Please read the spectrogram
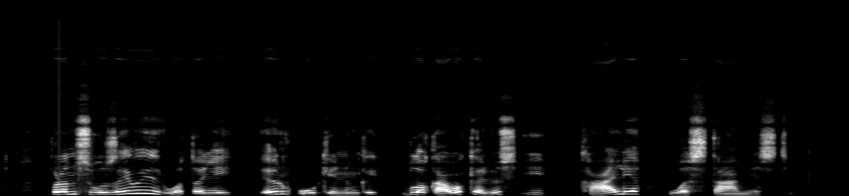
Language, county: Lithuanian, Alytus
